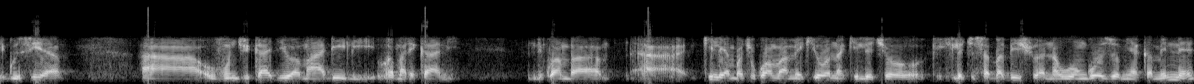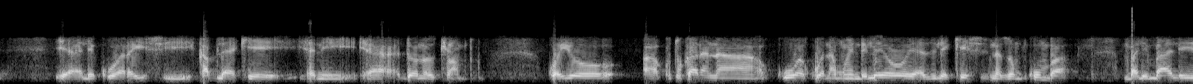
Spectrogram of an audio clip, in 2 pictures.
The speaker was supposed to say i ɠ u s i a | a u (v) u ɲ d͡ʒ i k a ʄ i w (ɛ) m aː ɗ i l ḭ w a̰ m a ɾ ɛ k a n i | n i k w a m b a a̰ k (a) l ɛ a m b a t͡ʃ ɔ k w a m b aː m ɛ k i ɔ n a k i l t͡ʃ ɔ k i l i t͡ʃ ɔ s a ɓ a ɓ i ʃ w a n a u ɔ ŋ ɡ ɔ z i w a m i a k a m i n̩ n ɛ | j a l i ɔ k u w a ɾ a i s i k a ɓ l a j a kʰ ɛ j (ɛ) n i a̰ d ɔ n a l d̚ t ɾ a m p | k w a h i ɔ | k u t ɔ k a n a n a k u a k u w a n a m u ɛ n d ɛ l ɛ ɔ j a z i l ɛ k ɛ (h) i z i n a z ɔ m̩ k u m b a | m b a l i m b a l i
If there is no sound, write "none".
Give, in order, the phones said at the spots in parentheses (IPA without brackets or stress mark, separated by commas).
v, a, i, a, s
